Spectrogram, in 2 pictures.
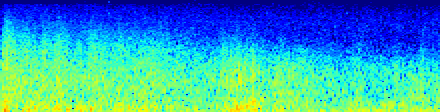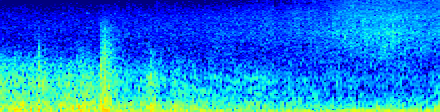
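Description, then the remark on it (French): A close thunderclap as bluish-white lightning strikes a nearby tree: heavy, rolling low rumble that fills the whole stretch, with a sharp crack bursting through partway in before the roar slowly fades. No voices. “Soudain, un éclair d'un blanc bleuâtre déchira le firmament et la foudre tomba sur un arbre tout près d'elle.”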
